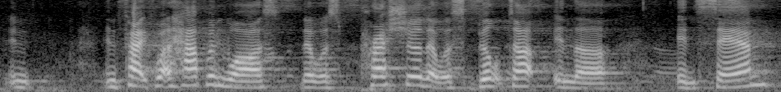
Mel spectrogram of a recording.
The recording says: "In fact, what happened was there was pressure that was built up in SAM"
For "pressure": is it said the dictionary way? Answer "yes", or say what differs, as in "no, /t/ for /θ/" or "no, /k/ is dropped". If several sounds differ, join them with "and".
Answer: yes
